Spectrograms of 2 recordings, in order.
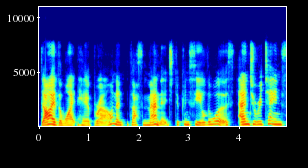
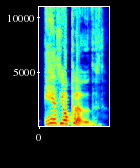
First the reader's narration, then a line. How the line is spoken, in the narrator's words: he snapped out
